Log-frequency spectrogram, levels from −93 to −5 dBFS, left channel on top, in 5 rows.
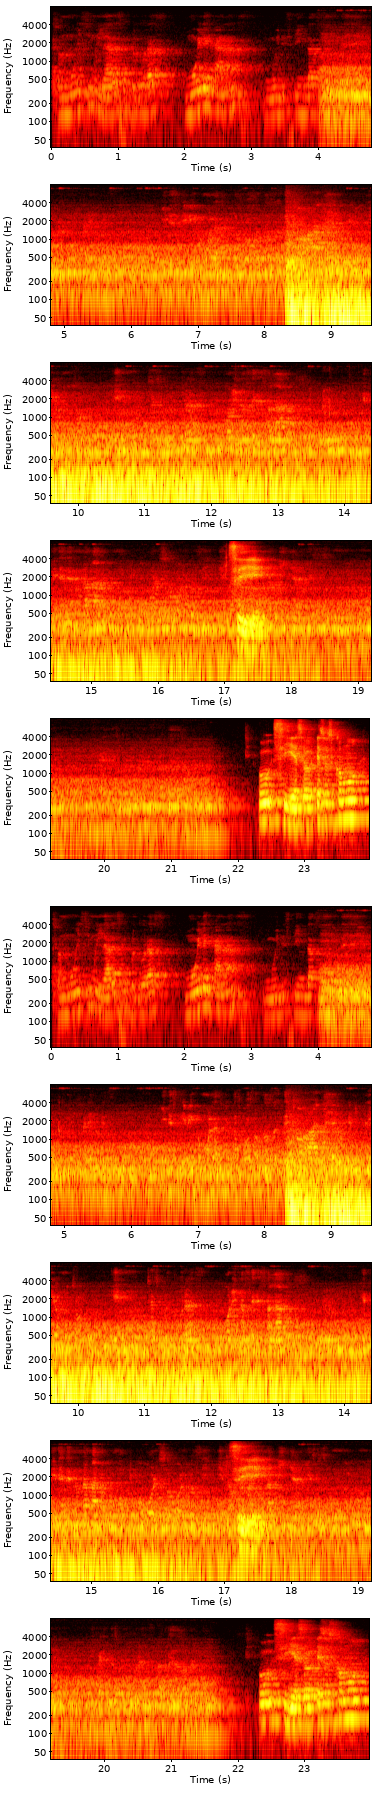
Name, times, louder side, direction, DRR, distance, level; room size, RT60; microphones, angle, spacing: voice 1, 0.0-1.7 2.0-2.9 3.2-5.7 6.4-10.1 10.5-11.9 12.2-13.4 14.2-19.4 19.7-21.7, right 2 dB, 40° right, 0 dB, 0.3 m, -42 dB
sound 1, 4.0-21.6, right 1 dB, 40° left, 1.1 m, -35 dB
Thunder, 8.3-18.9, equal, 20° left, 0.5 m, -28 dB
voice 2, 17.1-17.6 22.3-23.8, left 2 dB, 90° left, 3 dB, 0.4 m, -27 dB
3.9 x 3.0 x 2.3 m, 1.3 s
head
